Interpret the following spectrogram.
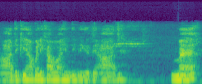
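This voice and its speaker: A man, teaching in a slow lesson and reading word lists aloud syllable by syllable. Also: on the high side, level tone, dark tone, highs cut off. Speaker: English teacher.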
